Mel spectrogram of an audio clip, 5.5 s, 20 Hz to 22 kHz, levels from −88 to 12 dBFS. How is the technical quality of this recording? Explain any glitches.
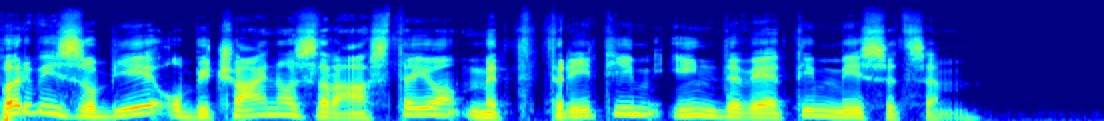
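No glitches or faults heard.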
